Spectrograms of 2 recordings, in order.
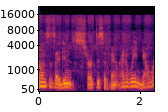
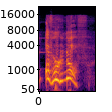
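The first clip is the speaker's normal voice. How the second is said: very high, loud princely outburst; pompous royal shout, pitched way up; [name]; 11 dB louder than usual. Acted. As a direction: cut in as an offended, pompous prince. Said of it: "a, a, a pompous prince".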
